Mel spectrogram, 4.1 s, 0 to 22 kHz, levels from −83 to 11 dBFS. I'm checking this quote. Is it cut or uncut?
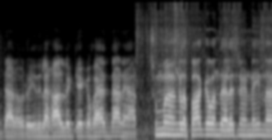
cut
